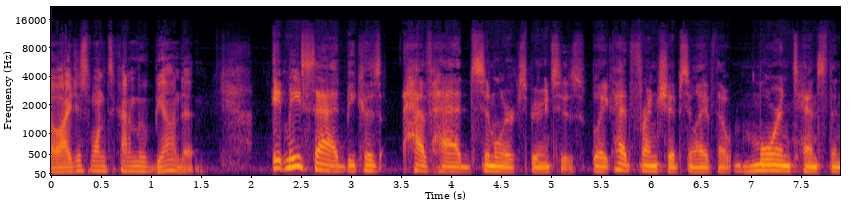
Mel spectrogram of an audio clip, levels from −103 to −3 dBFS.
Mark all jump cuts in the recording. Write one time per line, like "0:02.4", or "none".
0:02.5
0:03.3
0:05.6
0:06.4
0:06.8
